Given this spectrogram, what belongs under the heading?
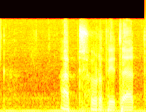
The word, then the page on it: absurditat: Catalan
